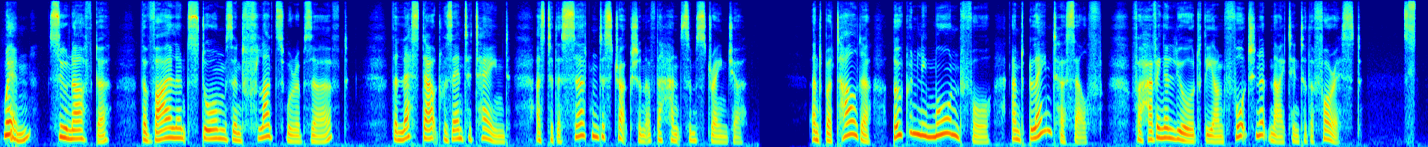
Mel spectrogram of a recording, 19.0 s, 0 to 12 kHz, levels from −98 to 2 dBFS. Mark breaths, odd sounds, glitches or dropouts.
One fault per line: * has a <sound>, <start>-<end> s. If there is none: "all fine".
* has a laugh, 18.7-18.9 s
